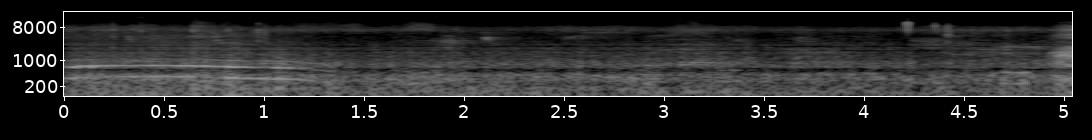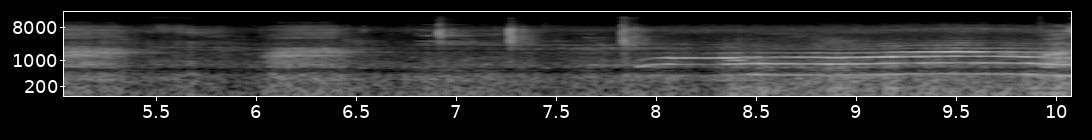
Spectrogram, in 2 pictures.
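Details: Pet cat with a short falling meow at the start, a quiet stretch with soft rustling bursts, then a clearer, steady, drawn-out meow building toward the end.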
